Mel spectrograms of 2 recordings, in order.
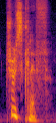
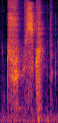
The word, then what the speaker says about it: Trottiscliffe: and uh warm hugs from trottiscliffe in Kent pronounced truce Cliff truce Cliff I'm sure some of these are made up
